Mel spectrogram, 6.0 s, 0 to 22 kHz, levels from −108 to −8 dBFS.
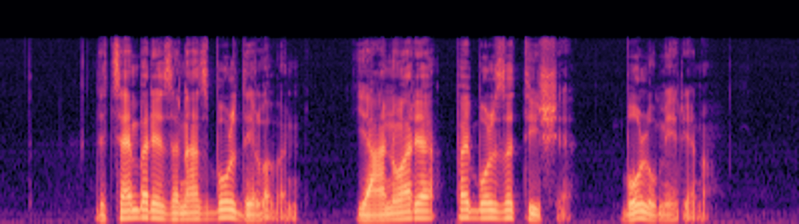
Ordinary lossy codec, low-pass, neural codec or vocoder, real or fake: none; 10.8 kHz; none; real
